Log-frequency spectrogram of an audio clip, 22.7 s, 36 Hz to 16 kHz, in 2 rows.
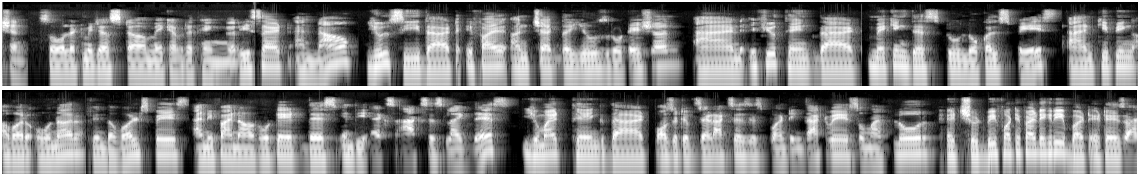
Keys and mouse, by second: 0.2 a, 0.9 alt+g, 1.0 alt+r, 2.4 shift+middle drag, 3.2 shift+middle click, 5.6 click, 8.4-9.6 drag, 14.5 r, 19.9 click, 21.3-22.7 drag.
